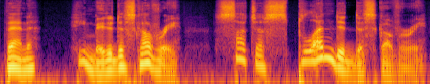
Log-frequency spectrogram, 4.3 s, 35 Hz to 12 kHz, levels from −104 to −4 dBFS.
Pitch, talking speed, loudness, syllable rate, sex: 125 Hz, 125 wpm, -18 LUFS, 4.8 syllables/s, male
